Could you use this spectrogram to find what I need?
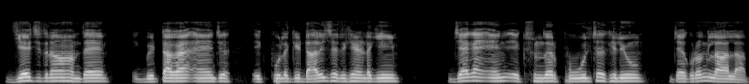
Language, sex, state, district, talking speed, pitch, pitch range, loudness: Garhwali, male, Uttarakhand, Tehri Garhwal, 200 wpm, 150 Hz, 140-155 Hz, -18 LUFS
